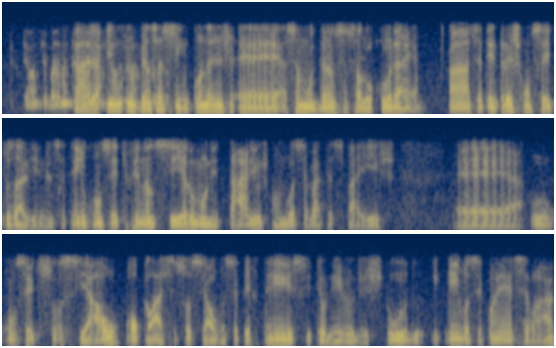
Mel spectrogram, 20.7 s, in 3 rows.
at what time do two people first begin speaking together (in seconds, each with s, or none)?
0.9 s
